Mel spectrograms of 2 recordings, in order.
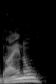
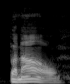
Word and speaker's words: banal: Is that the how you say it? Vanal. Benal. Banal.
